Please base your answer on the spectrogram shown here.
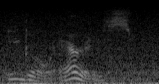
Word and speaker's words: ego eris: Tu fui ego eris. Weird writing. What was that? So we said it. Tu fui ego eris. Ego eris is the correct Latin pronunciation.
